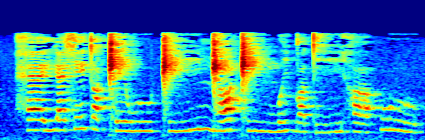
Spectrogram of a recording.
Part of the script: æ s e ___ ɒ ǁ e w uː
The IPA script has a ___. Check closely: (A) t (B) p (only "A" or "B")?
A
